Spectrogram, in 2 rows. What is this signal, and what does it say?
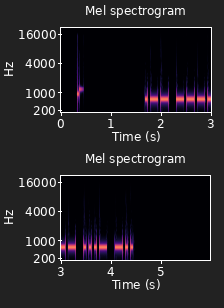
Morse code, heard as a keyed tone, about 21 wpm, 700 Hz. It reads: W0VD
